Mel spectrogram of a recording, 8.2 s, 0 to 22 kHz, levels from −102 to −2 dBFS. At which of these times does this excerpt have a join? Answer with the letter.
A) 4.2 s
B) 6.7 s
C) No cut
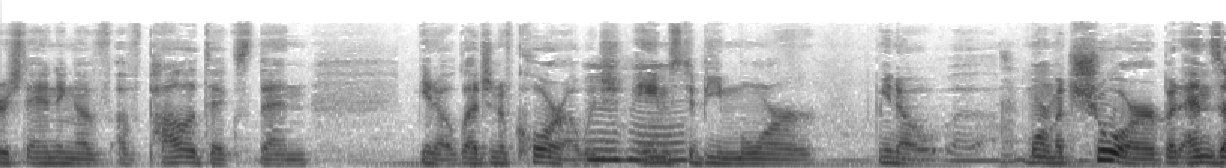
B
